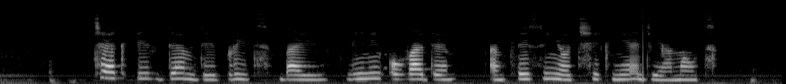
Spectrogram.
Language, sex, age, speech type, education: Nigerian Pidgin, female, 15-29, spontaneous, tertiary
